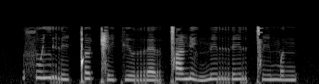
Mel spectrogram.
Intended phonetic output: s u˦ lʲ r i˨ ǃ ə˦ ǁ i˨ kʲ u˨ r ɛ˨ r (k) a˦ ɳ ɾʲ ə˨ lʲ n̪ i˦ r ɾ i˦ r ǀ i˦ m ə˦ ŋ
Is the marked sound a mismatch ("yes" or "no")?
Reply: yes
